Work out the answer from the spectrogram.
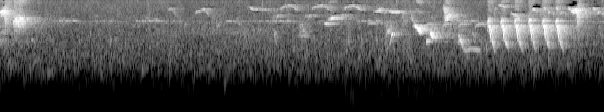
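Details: Common nightingale song over a hissing background with faint, scattered high chirps. A loud varied phrase starts near the end and runs into a fast series of repeated clipped notes.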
